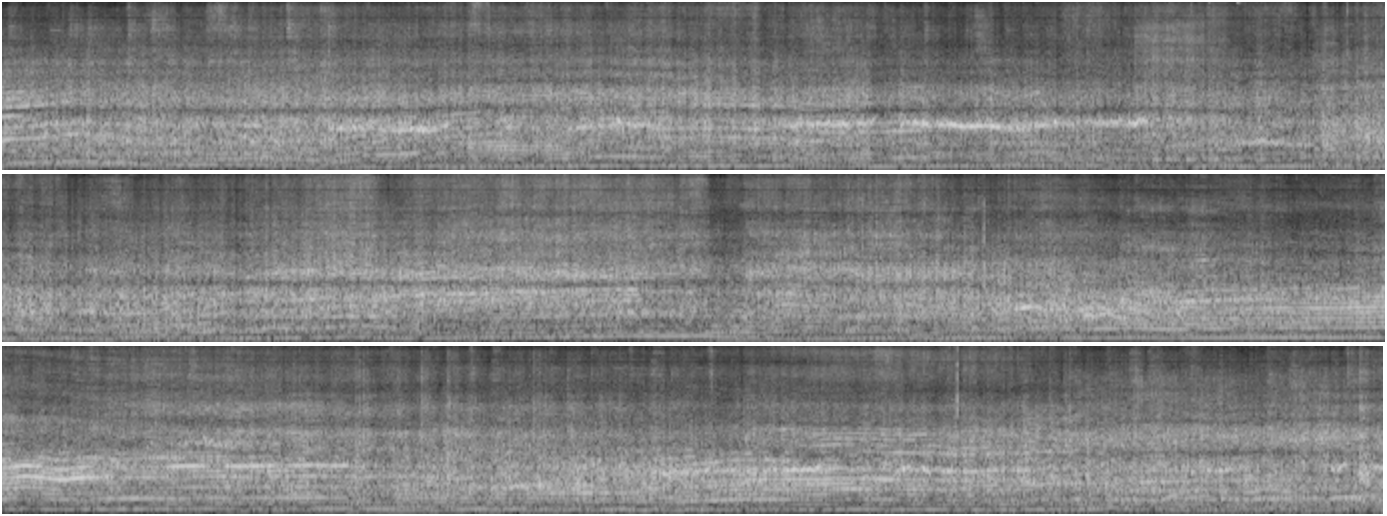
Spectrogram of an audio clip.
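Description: Several banger-racing cars' engines revving up and down as they race around the track, with tyres squealing and skidding at times.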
